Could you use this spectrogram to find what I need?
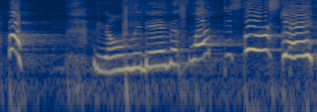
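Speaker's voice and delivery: high, loud laughing exclamation; giddy laugh, high and loud; laughing disbelief. Retold or imitated. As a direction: crow it out through laughter. Phone rings yet again.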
